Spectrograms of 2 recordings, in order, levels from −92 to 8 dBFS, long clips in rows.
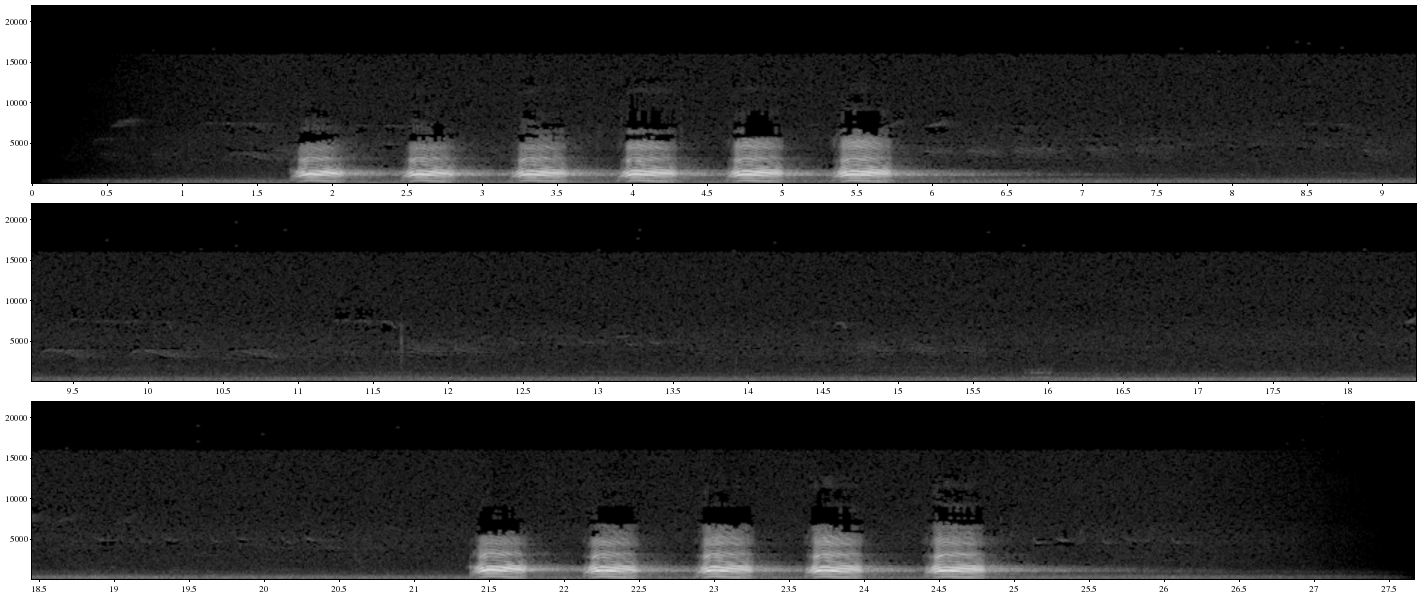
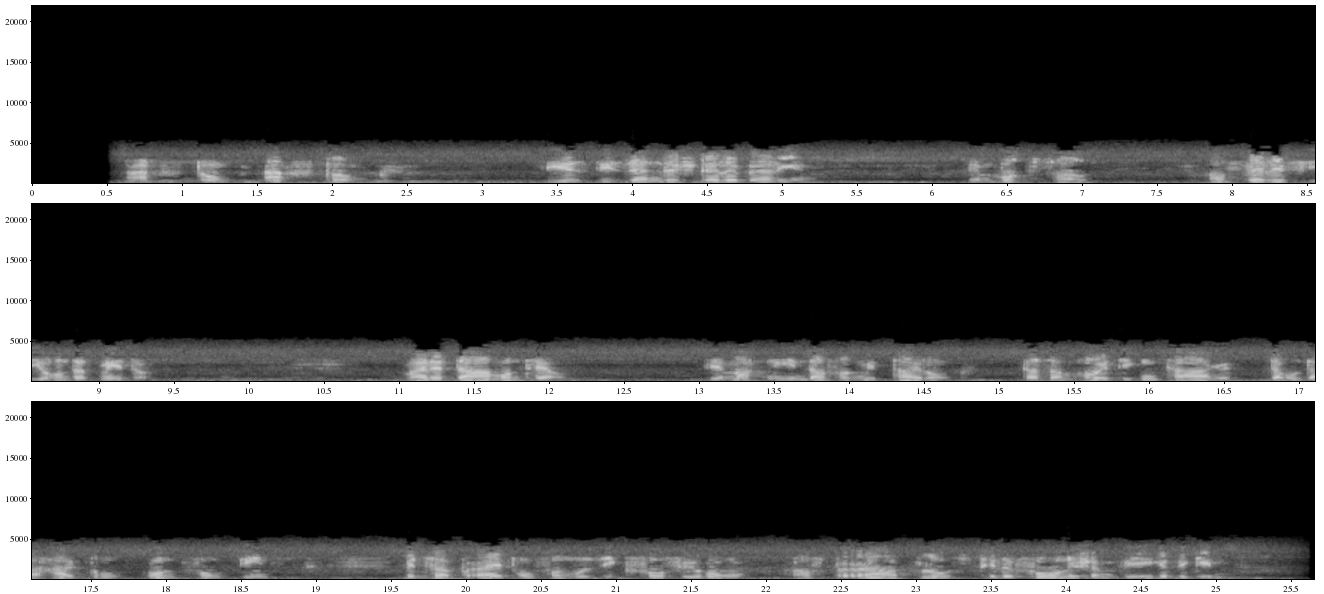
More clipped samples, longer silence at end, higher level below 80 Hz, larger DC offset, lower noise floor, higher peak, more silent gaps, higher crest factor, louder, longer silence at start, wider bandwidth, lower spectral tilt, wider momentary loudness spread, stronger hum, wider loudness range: neither; first, 2.65 s vs 0.35 s; second, -68 dBFS vs -60 dBFS; neither; first, -67 dBFS vs -46 dBFS; second, -4 dBFS vs 0 dBFS; neither; about the same, 18 dB vs 22 dB; first, -16 LUFS vs -19 LUFS; first, 1.75 s vs 0.6 s; first, 9.6 kHz vs 5.4 kHz; second, -1.5 dB/octave vs -8 dB/octave; about the same, 17 LU vs 18 LU; neither; about the same, 5 LU vs 5 LU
